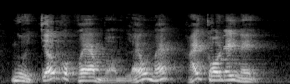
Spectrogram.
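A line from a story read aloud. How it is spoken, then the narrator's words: Angry crisp laughter. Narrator (Vietnamese): Quỳnh Giao giận dữ cất tiếng cười giòn giả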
